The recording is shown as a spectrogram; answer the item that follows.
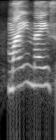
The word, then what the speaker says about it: MyNISE: இது மலேசியாவின் புதிய தேசிய ஒருங்கிணைந்த குடிநுழைவு முறையான MyNISE pronounced MyNICE சோதனை திட்டத்தின் ஒரு பகுதியாகும்.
